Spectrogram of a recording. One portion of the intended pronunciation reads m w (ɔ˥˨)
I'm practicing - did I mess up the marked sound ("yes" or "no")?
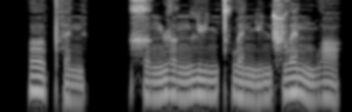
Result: no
